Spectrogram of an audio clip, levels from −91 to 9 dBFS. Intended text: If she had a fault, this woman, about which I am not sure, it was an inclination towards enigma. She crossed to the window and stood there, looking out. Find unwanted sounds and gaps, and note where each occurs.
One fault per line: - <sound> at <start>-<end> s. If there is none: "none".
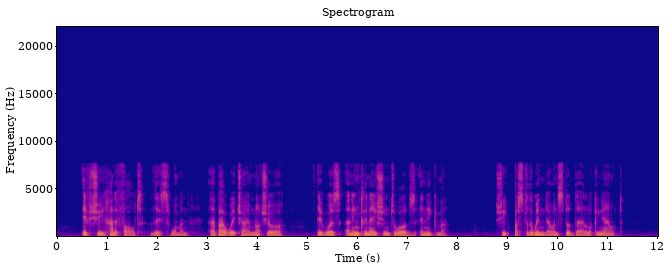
- dropout at 9.0-9.2 s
